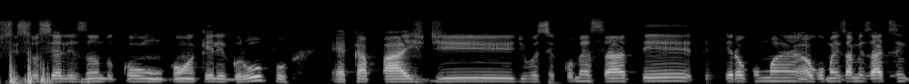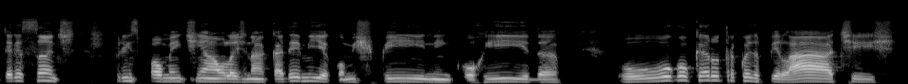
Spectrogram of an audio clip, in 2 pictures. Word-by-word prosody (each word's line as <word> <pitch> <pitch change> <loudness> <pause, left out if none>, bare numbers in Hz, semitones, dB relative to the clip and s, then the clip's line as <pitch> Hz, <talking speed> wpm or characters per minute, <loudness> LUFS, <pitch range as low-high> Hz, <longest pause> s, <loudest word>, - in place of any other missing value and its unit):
se - - -2
socializando 140 0 -2
com 135 -2 -3
com - - +1
aquele 135 0 -3
grupo, 135 - 0 0.4
é 115 - -2
capaz 130 -1 +2
de 145 0 -3
de 135 - -13
você 135 0 -10
começar 150 -2 -1
a - - -11
ter 160 +1 -3 0.3
ter 150 0 -1
alguma 150 +1 -3
algumas 145 0 -2
amizades 145 0 0
interessantes, 165 +2 -1 0.4
principalmente 150 -2 -1
em 145 - +3
aulas 135 -2 +4
na 125 0 +2
academia, 155 +3 +1
como 115 +3 -2
spinning, 140 - -1
corrida, 130 -2 -1 0.6
ou 140 +9 +2
qualquer 195 0 +2
outra 190 -3 -1
coisa, 165 -4 -2
pilates, 130 -1 +4
140 Hz, 105 wpm, -25 LUFS, 130-155 Hz, 0.6 s, aulas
